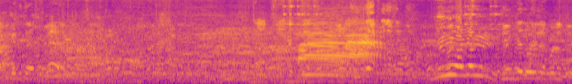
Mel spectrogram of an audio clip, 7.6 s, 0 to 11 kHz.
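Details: Sahiwal bull calves for sale at a market, a Dhaka farmer buying, 22/9/2025. Scattered moos rise and fall, with a clearer wavering pair near the end, over people talking.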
